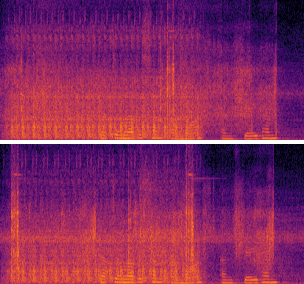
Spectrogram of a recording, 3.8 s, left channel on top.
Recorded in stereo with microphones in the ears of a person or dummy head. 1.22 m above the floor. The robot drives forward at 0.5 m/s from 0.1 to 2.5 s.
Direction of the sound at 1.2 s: 5° right (ahead or behind).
